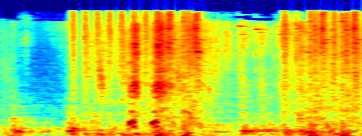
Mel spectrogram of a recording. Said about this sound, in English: I'm taking all these guys out with my pistols.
